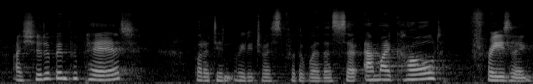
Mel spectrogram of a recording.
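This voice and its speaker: A woman speaks at a moderate pace with very wide pitch swings. Noticeable background noise runs under her voice. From Denmark. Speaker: contact centre industry consultant. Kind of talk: conference presentation. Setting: stage with audience.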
